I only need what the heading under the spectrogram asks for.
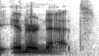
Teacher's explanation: the T is dropped altogether and they say internet · Term: relaxed pronunciation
